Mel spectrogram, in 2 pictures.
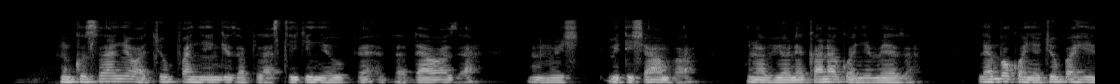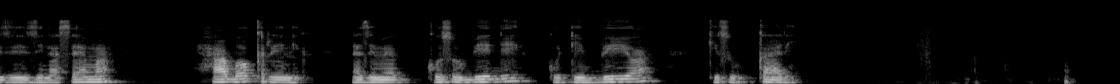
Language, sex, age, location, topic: Swahili, male, 18-24, Kisii, health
